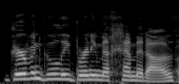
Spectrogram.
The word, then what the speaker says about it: Gurbanguly Berdimuhamedov: Gurbanguly Berdimuhamedov.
